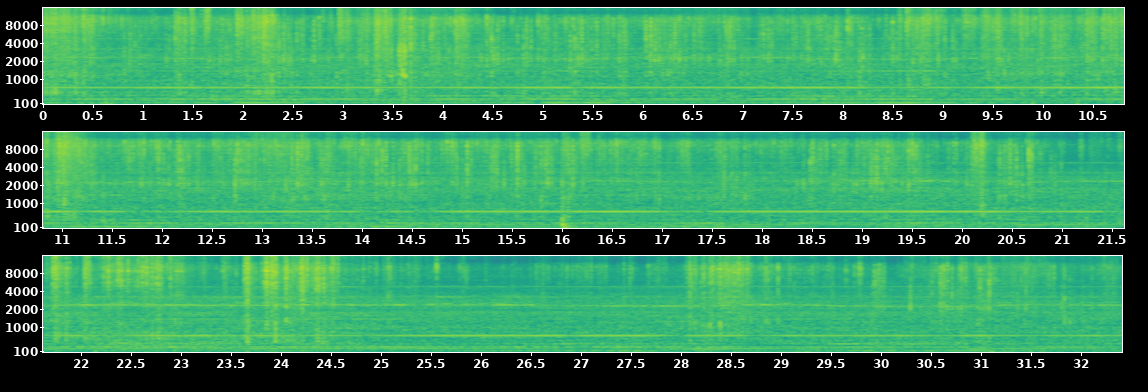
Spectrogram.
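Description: Shark vacuum running with its hose, sucking up a mess-test mix whose small pieces click and rattle through the hose over the motor's steady hum and high whine. Heard close up, through a microphone fixed to the vacuum.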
